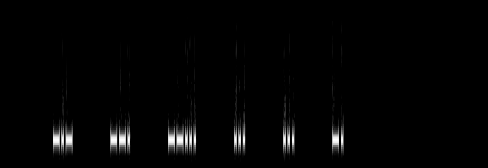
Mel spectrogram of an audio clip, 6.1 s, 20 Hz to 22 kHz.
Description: Morse code, heard as a keyed tone, about 44 wpm, spaced as for 15 wpm, 700 Hz. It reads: KG7SSN
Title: USA Call Signs - 6x Character Spacing - 45wpm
